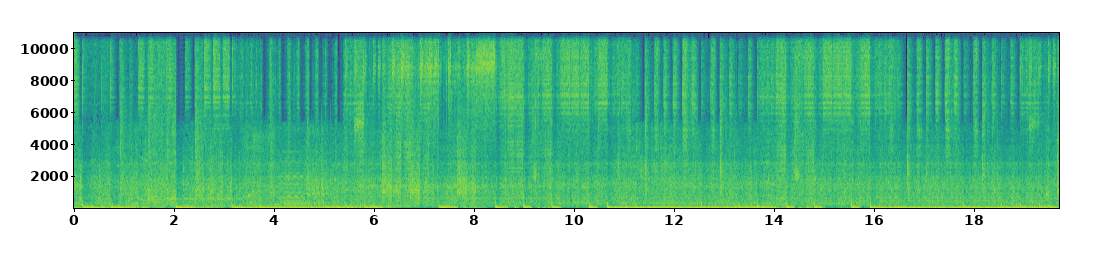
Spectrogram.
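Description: Harsh electronic noise music: a dense, loud wall of processed sound with a deep bass layer that drops out a few times, and the top end chopped into rapid stuttering cuts.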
